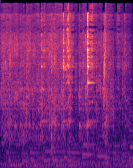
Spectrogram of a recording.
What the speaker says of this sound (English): Stir all this up really well and make sure it's well amalgamated.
